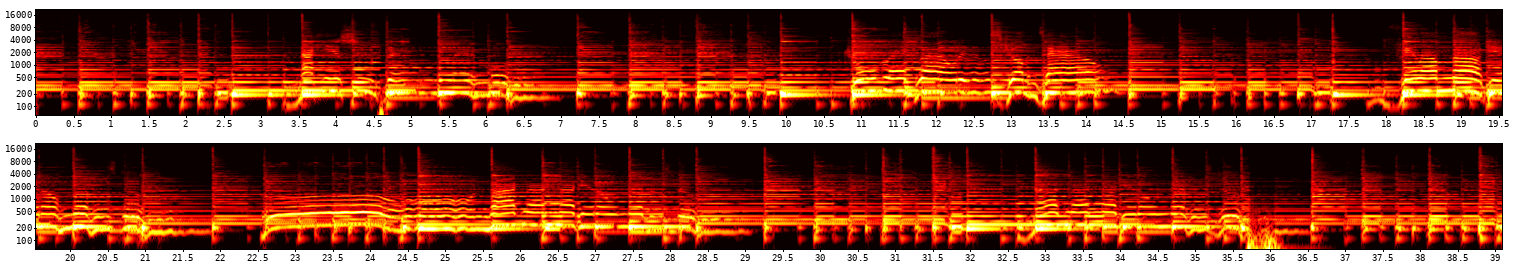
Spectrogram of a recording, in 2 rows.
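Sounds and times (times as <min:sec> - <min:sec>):
acoustic guitar recorded in X-Y stereo: 0:00.0 - 0:39.0.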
